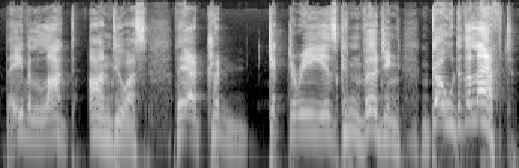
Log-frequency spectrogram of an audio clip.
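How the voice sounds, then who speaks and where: Man voicing a high, excitable brainy little boy. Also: drawn-out words, dry recording, clean studio sound, full character voice. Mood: urgent. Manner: exclamatory, dramatic, spouts scientific words. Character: small, brainy, excitable boy, bossy and fearless. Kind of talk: audiobook character voice.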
